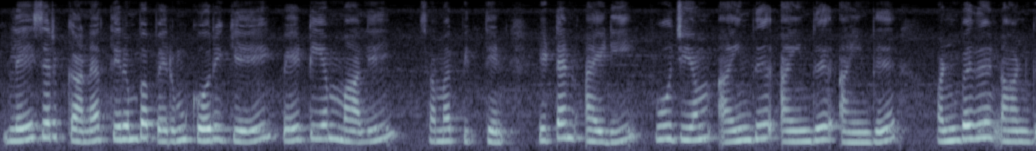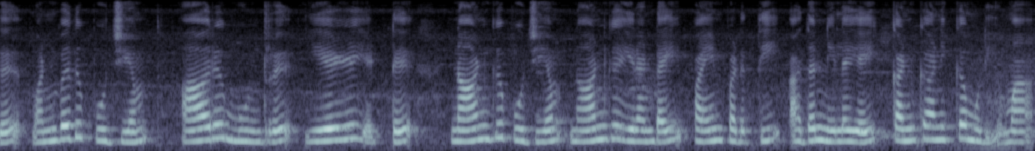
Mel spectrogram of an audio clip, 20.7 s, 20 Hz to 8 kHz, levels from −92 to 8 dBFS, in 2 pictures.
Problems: constant background noise, background conversations at intervals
